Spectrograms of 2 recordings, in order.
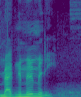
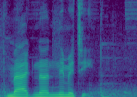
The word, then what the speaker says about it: magnanimity: I must thank you for your magnimity. I said that right. Right. Magnan magnanimity.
